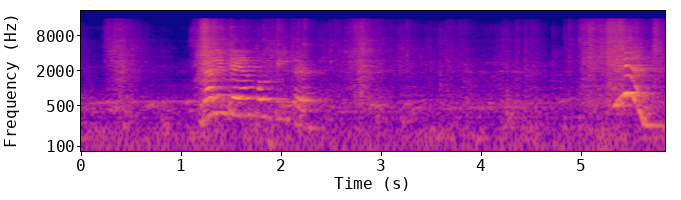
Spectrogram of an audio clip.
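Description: A plastic bag rustles and crinkles.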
